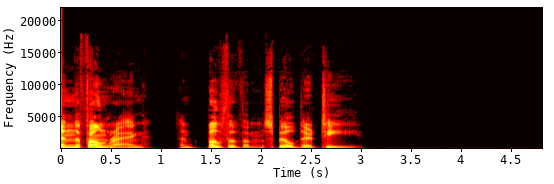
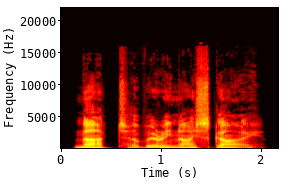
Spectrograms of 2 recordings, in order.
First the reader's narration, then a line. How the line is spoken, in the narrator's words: he muttered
